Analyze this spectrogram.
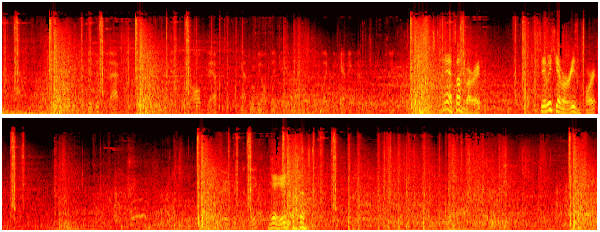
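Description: Rifle shots ring out sharply, one at a time.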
